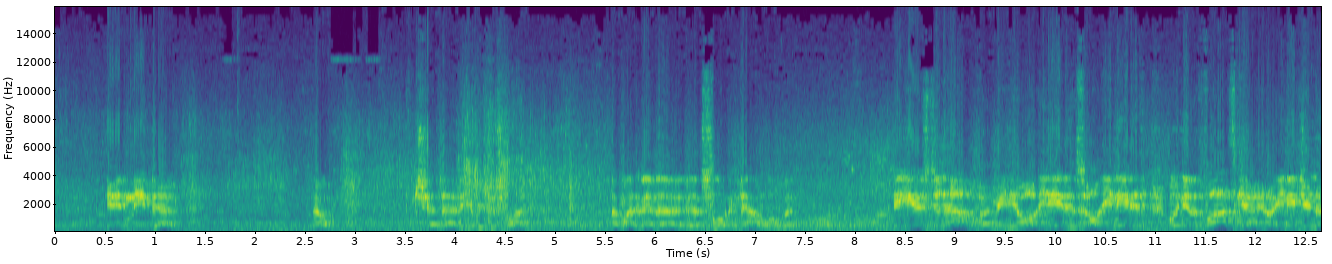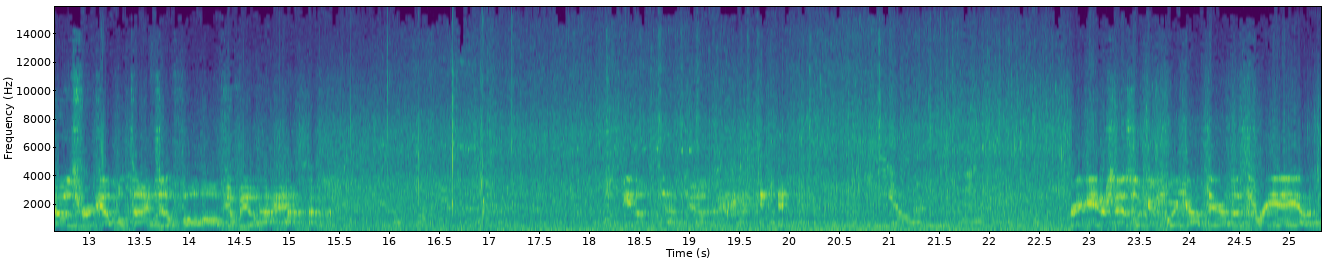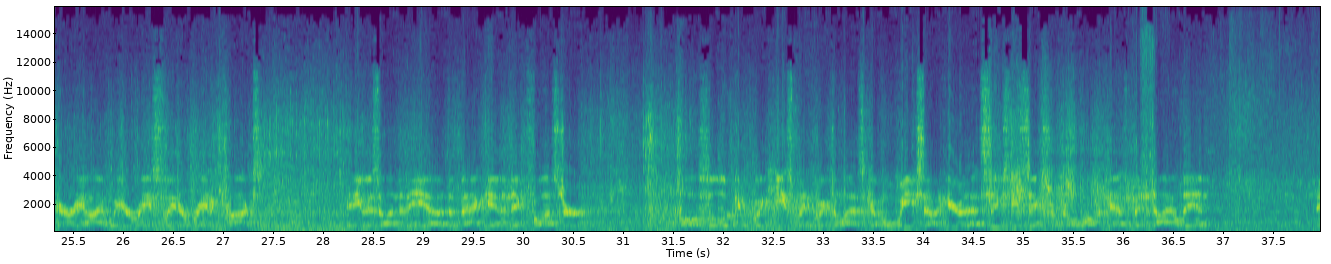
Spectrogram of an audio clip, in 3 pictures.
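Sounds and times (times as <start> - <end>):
race car engines droning: 0.0 - 37.9
man talking: 0.5 - 1.4, 2.6 - 2.9, 3.6 - 4.8, 5.6 - 7.5, 8.3 - 15.5, 18.2 - 20.4, 22.7 - 30.7, 31.6 - 36.9.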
